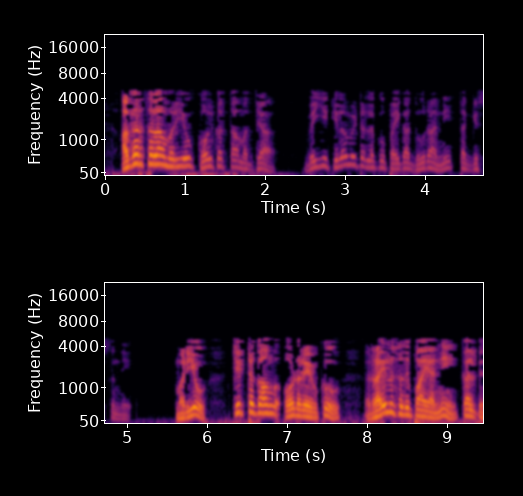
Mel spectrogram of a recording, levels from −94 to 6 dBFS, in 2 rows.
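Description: Speech throughout, with heavy codec damage across the whole clip: the sound is watery and swirly, attacks are smeared, and nothing is present above 5.1 kHz. The likely cause is MP3 compression at a very low bitrate, consistent with something around 16 kbps. At that rate the encoder runs short of bits, so weak frequency lines drop out and return from frame to frame, and the treble is cut off at a fixed point. Between 0.60 and 1.62 s there is zipper noise. The level falls by roughly 20 dB in 2 dB steps rather than as a smooth fade. The steps come at around ten per second, and each one puts a small click into the signal. The result is an audible ticking that rides on the speech for as long as the level is moving.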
